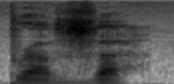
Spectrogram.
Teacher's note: in the uk where they would use a v here like brother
